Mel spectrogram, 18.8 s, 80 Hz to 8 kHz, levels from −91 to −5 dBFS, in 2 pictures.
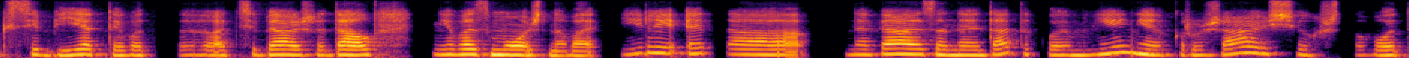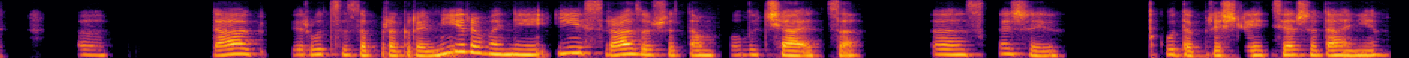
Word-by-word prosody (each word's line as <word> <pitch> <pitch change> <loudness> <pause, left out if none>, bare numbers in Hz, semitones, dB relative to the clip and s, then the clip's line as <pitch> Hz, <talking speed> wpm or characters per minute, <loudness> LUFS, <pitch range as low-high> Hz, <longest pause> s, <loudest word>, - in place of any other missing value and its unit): к - - -8
себе, 210 +1 +1
ты 215 -3 -4
вот, 195 0 -4 0.2
э, 195 - -12
от 200 -1 -3
себя 215 0 +3
ожидал 205 0 +5 0.4
невозможного 205 -5 +3
или 255 +5 -2
это 225 -5 0 0.2
навязанное, 215 -2 +2
да, 220 +4 +1
такое 225 -5 -6
мнение 230 +3 +2
окружающих, 215 +2 -1
что 200 - -10
вот, 195 -1 -3 0.5
э, 205 -2 -9 0.7
да, 225 +5 +3
б - - -19 0.2
берутся 215 +1 -6
за 200 -2 -2
программирование 220 - +1
и 270 +2 -2
сразу 230 -3 +2
же 205 -2 -3
там 190 0 -4
получается. 200 -3 0 0.4
Э, 220 -1 -1
скажи, 210 -4 -5 0.6
откуда 215 -5 -4
пришли 185 +1 0
эти 200 +1 -5
ожидания? 195 -1 0
210 Hz, 110 wpm, -21 LUFS, 195-225 Hz, 0.7 s, ожидал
